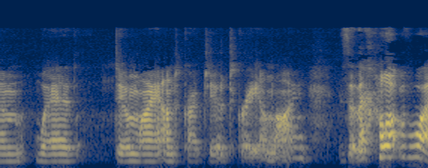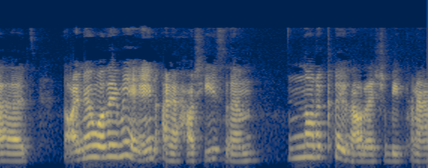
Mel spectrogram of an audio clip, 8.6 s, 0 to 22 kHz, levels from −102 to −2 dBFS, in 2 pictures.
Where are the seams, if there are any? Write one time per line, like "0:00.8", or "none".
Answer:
none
